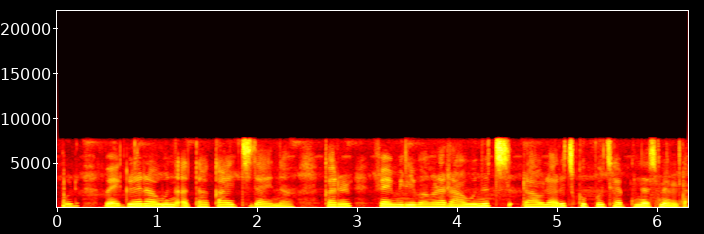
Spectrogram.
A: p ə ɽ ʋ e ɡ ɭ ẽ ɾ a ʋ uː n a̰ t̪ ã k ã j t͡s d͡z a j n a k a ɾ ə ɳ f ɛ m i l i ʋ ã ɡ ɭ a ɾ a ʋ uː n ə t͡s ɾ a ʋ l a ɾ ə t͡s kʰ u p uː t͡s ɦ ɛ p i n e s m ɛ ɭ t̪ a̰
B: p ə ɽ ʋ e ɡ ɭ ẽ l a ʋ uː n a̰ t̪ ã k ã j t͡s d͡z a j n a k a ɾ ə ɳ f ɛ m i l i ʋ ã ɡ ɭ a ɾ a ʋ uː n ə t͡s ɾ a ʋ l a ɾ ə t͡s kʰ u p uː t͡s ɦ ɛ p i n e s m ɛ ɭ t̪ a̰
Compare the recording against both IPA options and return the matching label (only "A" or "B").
A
